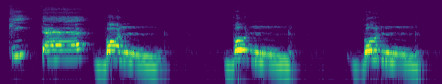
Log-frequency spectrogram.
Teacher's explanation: So the pronunciation of the tanween is an extra noon with sukoon comes with the tanween.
